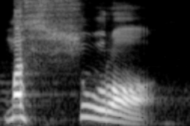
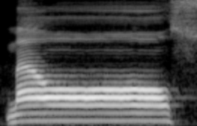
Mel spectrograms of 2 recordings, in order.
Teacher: Nunnya tetap terbaca tapi tidak jelas seperti izhar dan tidak hilang seperti idgham. Maka dia samar bunyinya. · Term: ikhfa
